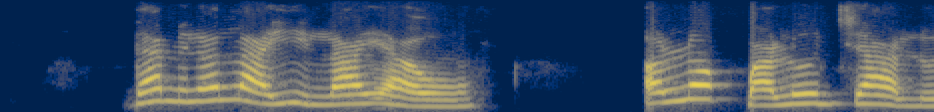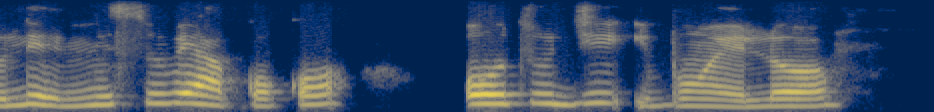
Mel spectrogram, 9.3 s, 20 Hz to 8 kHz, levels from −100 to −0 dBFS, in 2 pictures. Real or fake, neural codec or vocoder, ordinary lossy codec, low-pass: real; none; Opus, 16 kbps; 7.2 kHz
